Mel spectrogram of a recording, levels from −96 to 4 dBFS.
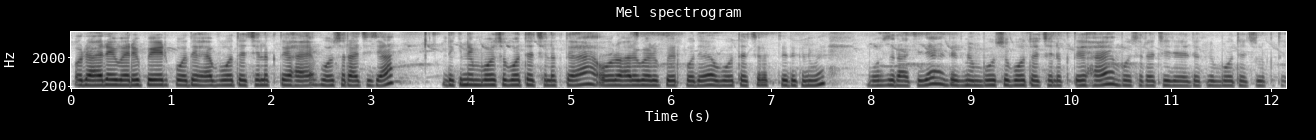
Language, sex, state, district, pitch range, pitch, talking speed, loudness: Maithili, female, Bihar, Kishanganj, 240-260 Hz, 250 Hz, 265 wpm, -17 LUFS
